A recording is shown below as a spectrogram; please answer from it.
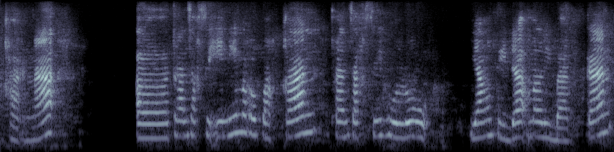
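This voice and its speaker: A young woman giving an explanatory student presentation in a halting way. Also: fairly high pitch, fairly bright tone. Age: young adult. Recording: dull, lo-fi microphone sound.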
